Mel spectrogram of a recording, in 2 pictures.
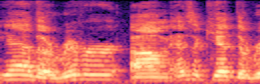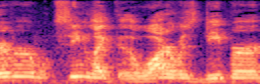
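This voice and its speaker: A man speaks with an Upper Midwest accent. He goes fairly slowly, with ordinary pitch variation. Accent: Upper Midwest American (Michigan). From Michigan, US Midwest. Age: 60s. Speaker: farmer. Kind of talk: interview. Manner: halting.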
